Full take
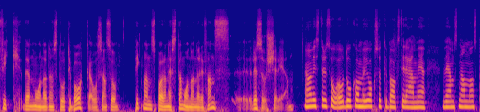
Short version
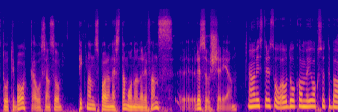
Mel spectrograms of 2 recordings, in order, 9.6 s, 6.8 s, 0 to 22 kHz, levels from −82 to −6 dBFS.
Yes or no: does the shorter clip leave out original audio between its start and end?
no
